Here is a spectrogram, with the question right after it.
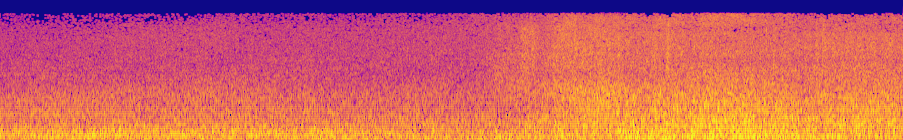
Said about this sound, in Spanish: El oleaje le moja los pies.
